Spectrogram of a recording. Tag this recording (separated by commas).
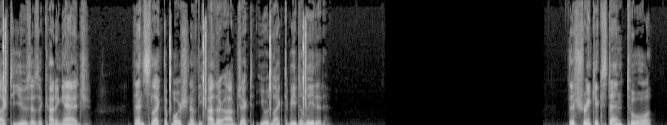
Speech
